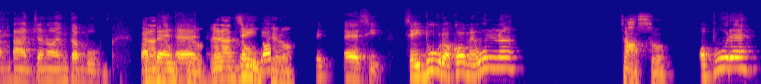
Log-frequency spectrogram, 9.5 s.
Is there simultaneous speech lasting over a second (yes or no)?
yes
